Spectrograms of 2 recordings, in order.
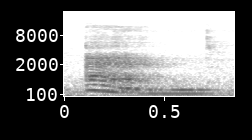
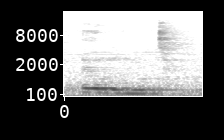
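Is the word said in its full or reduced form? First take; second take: full; reduced. First: The word is said fully with its clear vowel. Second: The word is reduced, with its vowel weakened.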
